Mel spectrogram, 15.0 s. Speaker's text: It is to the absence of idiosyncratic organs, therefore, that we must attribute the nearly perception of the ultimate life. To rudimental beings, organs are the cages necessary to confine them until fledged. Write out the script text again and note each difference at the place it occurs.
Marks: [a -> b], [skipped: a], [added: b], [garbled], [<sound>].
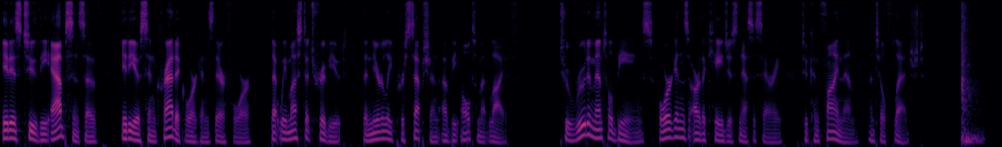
It is to the absence of idiosyncratic organs, therefore, that we must attribute the nearly perception of the ultimate life. To rudimental beings, organs are the cages necessary to confine them until fledged. [thud]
